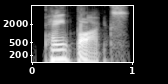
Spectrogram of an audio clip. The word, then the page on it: paintbox: American English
